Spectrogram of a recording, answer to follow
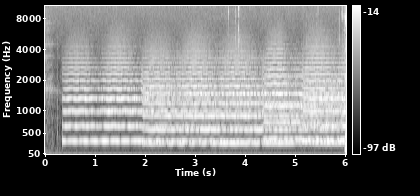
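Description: Omnisphere 'Warm Swell Lead' synth played solo: a bright, layered saw-wave lead with reverb and a little delay, holding long notes. It starts about a third of a second in, steps down in pitch about two seconds in, and steps back up a little past four seconds.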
